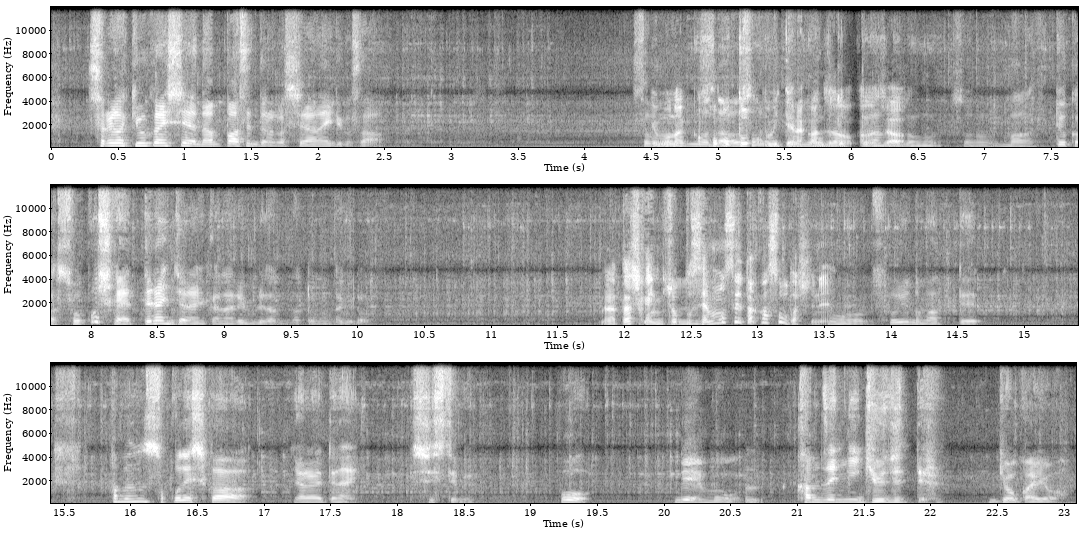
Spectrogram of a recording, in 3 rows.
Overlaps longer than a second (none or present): present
